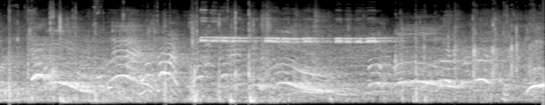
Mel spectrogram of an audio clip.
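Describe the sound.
A loud crowd cheers and yells nonstop at an Orlando Derby women's roller derby bout, voices rising and falling with echo, with sharp squeaks and a sustained high whistle-like tone midway.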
